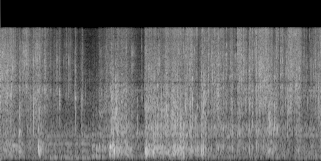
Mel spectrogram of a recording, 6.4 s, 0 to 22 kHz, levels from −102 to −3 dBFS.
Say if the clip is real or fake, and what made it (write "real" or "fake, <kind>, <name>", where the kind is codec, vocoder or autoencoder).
real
